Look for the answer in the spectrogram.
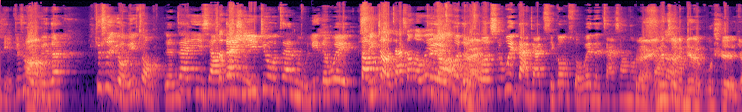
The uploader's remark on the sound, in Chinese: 音质问题我们尽力了TAT，但还是有不完美的地方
